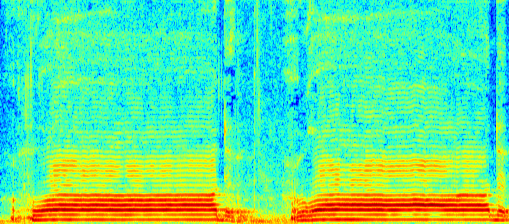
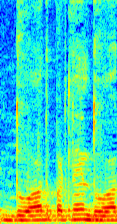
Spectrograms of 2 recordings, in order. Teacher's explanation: اس کا اصل مخرج جو ہے وہ زبان کی کروٹ جو ہے وہ داڑھوں کے ساتھ اذراز کے ساتھ لگانی ہے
